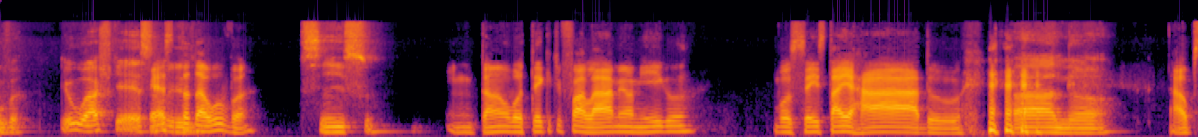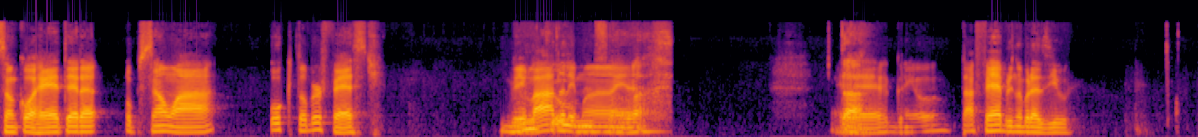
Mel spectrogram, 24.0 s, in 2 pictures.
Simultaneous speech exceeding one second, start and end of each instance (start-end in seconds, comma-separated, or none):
17.0-18.5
